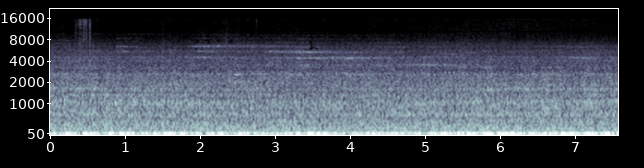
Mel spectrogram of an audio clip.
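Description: Long train rolling past, a steady low rumble with faint high squealing tones in the middle, heard from inside a car.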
